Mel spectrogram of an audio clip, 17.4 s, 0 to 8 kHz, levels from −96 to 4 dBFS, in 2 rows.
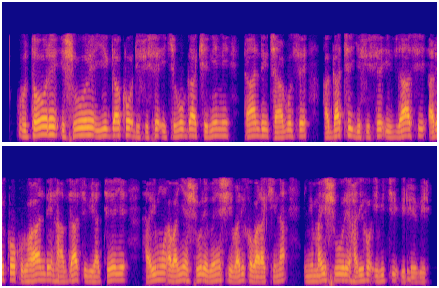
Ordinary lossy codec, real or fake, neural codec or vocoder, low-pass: AAC, 16 kbps; fake; codec, 16 kHz, 16 kbps, FunCodec, trained on Chinese and English, 50 frames a second; 7.2 kHz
